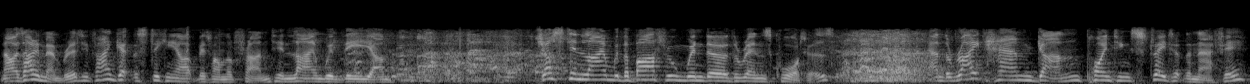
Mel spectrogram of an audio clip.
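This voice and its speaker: An actor playing a posh, flustered navigating officer with an affected, dithering manner in a radio sitcom. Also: male voice, a little high, very animated, moderate pace. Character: silly, posh, flustered young male naval navigating officer. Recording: very noisy dull old radio recording.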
